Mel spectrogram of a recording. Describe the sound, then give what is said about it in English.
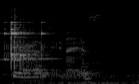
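Glasses clink together in a quick toast, a bright ring at the start followed by a second lighter tap, then a soft fading shimmer with faint background murmur. “I wanted to take a shot every time we were about to say something that would disappoint our parents”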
